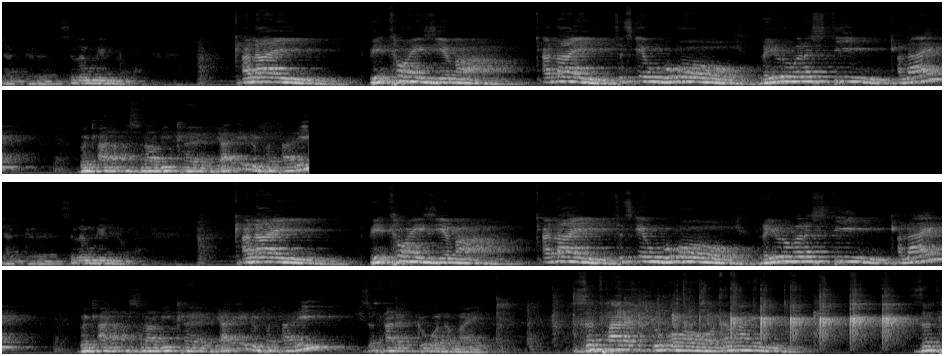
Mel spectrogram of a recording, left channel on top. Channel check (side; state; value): left; drops out; at 12.5 s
